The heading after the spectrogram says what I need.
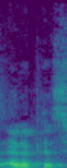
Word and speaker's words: Oedipus: It's pronounced Oedipus.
